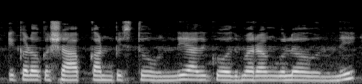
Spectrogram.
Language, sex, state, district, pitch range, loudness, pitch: Telugu, female, Telangana, Mahabubabad, 200-210 Hz, -15 LUFS, 205 Hz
